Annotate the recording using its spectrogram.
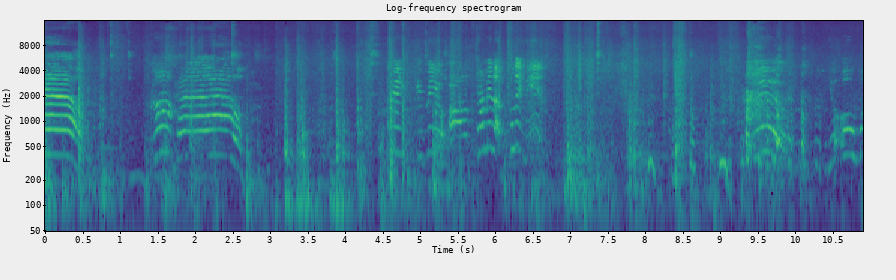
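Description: Teenage voices letting out high-pitched wordless cries and squeals, several in a row, the loudest at the start and again about two seconds in, with scattered knocks and bumps of people clambering about.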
